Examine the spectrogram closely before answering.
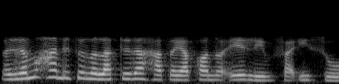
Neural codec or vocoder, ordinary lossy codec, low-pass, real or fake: codec, 16 kHz, 0.2 kbps, FocalCodec; AAC, 24 kbps; 3.6 kHz; fake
